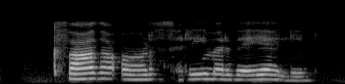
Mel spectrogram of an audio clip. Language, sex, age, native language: Icelandic, female, 8, Icelandic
